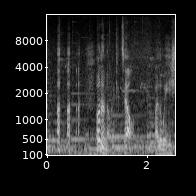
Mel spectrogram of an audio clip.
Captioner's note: laughs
